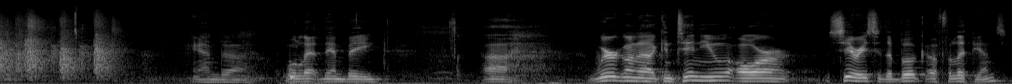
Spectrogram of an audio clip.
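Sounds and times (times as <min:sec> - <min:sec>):
church congregation applauding for the children: 0:00.0 - 0:01.5
speech: 0:02.1 - 0:03.9, 0:04.8 - 0:10.1.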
